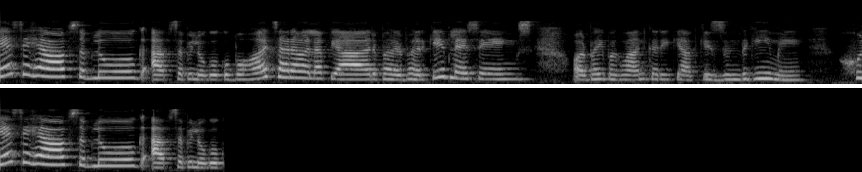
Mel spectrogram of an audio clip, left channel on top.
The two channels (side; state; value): right; drops out; at 2.2 s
